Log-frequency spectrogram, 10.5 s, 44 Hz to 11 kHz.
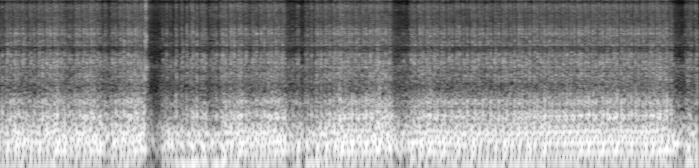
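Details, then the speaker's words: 1969 Mustang V8 that sat 15 years, after new solenoid and voltage regulator: loud deep run with stumbles and drops every few seconds, misfiring and spitting back; owner suspects timing slightly off, and plugs and wires, not confirmed. "I think timing may be off a little bit the reason you're spitting back but it still has a definite Miss"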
